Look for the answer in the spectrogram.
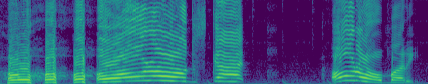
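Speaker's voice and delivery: menacing buildup. Acted. Dana warning Scott in a loud, menacing buildup. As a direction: drag out the warning, building to a shout.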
